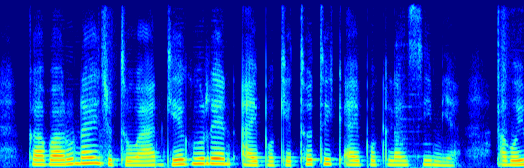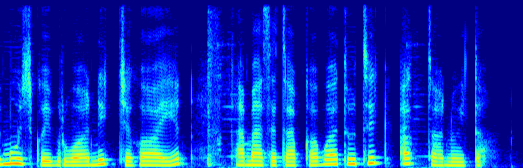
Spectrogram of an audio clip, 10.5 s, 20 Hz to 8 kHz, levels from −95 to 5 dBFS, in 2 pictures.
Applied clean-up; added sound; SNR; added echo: neural separator model SepFormer DNS4.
